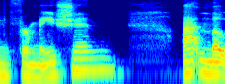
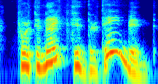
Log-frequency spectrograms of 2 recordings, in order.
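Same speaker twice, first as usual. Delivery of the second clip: very loud, high, booming eccentric showman voice; 8 semitones higher, 8 dB louder than usual. Retelling a puppet show host's opening speech, Mad Hatter voice. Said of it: "He has a total Mad Hatter voice".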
